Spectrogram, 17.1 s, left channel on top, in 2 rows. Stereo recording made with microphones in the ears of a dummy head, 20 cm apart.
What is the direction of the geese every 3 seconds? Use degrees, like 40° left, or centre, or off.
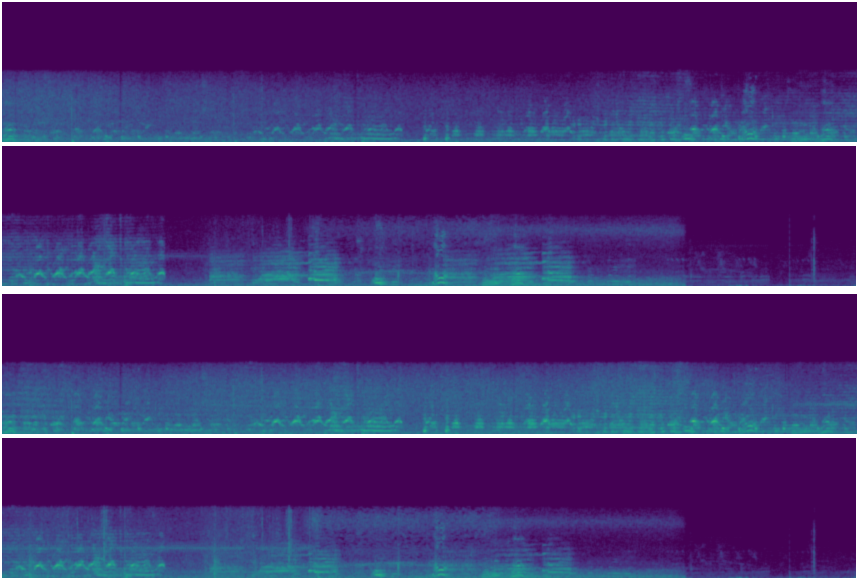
60° right, 40° right, 10° right, 20° left, 40° left, 50° left.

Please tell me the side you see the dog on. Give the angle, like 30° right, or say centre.
10° left.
